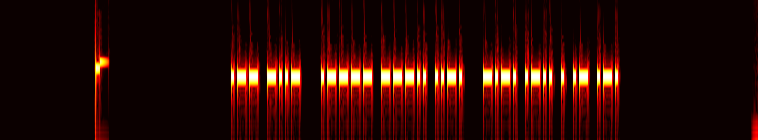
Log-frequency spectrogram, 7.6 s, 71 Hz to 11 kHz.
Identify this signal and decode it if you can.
Morse code, heard as a keyed tone, about 40 wpm, 700 Hz. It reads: WX 18F CLEAR
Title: Practice QSO - Exchange 2 - Info - 40wpm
